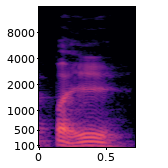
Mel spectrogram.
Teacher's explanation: ਭੱਬਾ ਈੜੀ ਲਾਂ ਹੈ ਭਏ, ਇਹਨੂੰ ਭੇ ਨਹੀਂ ਕਹਿ ਦੇਣਾ, ਭਏ ਦੀ ਆਵਾਜ਼ ਦੇਣੀ ਹੈ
